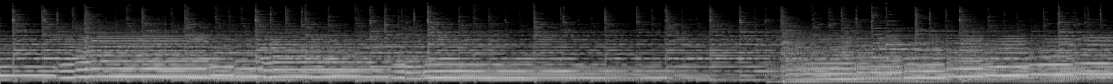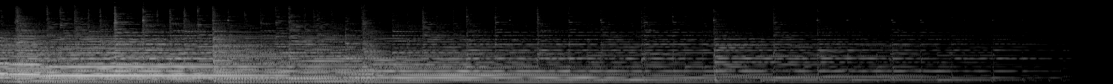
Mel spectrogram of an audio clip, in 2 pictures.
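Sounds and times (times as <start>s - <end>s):
horns: 0.0s - 18.8s
dulcimer: 4.7s - 20.9s.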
